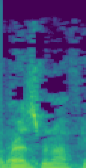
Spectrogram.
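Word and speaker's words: Bezmenov: And the key thing that Yuri Brezhmanov, I guess, how do you pronounce his last name? Brezhmanov? – Yeah, Brezhmanov, yeah.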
